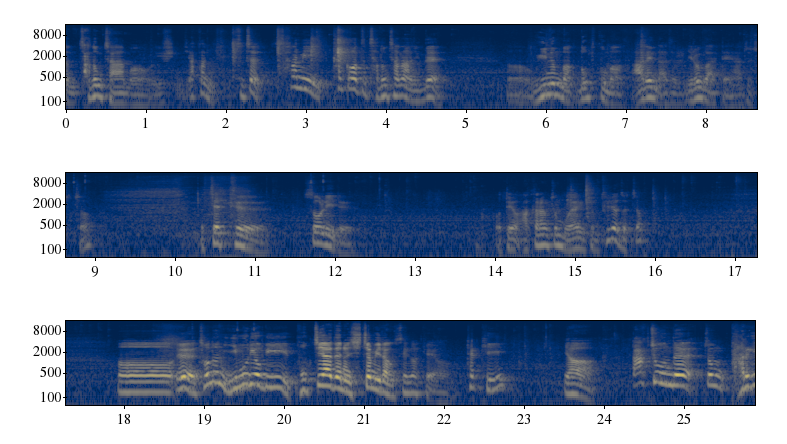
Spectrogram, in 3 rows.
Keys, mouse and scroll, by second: 8.8 click, 10.4 z, 12.6-18.9 middle drag, 19.5 click, 22.4 Tab, 23.3-25.8 middle drag.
